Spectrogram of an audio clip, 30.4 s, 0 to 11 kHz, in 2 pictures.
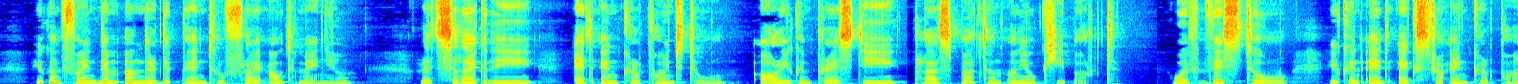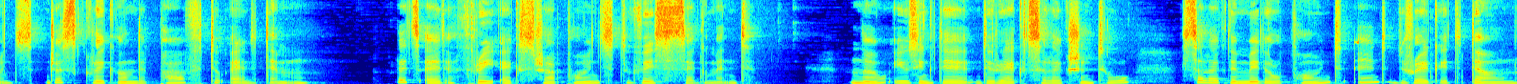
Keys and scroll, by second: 8.1 =, 24.2 a.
